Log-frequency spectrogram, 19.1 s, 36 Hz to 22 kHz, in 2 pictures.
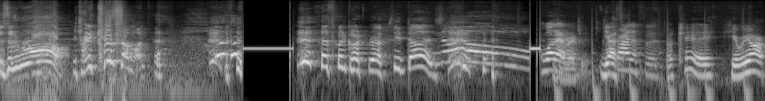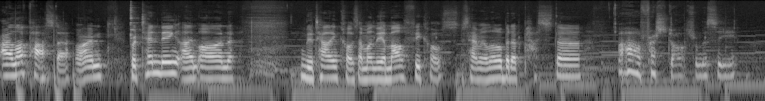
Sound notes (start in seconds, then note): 3.0 beep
